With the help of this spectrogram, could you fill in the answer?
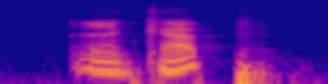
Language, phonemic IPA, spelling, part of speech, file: French, /kap/, cap, noun, Fr-cap.ogg
- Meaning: 1. cape 2. head 3. heading 4. goal, direction, course 5. cap (summit of a mountain)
